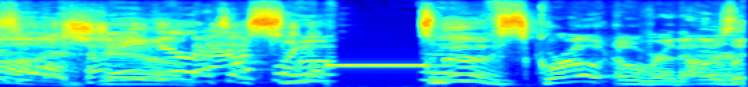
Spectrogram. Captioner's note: beep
